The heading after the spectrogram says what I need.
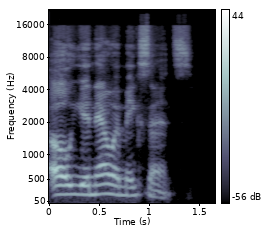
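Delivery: mock-haughty, snobby, sarcastic tone. Retelling a remark made in a snobby, sarcastic way: mock snobby sarcasm. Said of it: "like in a snobby, um, sarcastic way".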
